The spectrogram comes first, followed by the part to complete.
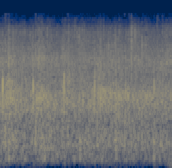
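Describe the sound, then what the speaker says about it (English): Faint, distant applause from an audience at a fashion show, a soft, continuous patter of many hands clapping at a low, even level. "A round of applause for all of them and all of you."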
